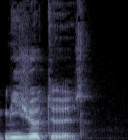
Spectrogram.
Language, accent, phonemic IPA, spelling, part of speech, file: French, France, /mi.ʒɔ.tøz/, mijoteuse, noun, LL-Q150 (fra)-mijoteuse.wav
- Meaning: slow cooker, crockpot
